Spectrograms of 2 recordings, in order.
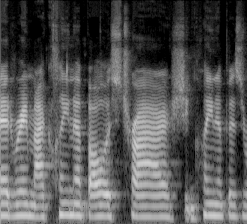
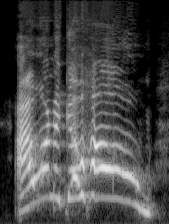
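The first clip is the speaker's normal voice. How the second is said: put-on shrill, very high, loud crying yell; 5 dB louder than usual. Retelling what someone said during the night: imitating someone yelling. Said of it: "out yelling".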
